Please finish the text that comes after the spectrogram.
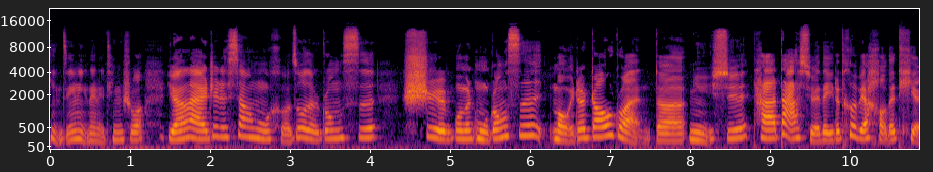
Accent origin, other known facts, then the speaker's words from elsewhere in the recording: Shanghai, China; 就是其实作为一个上海人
